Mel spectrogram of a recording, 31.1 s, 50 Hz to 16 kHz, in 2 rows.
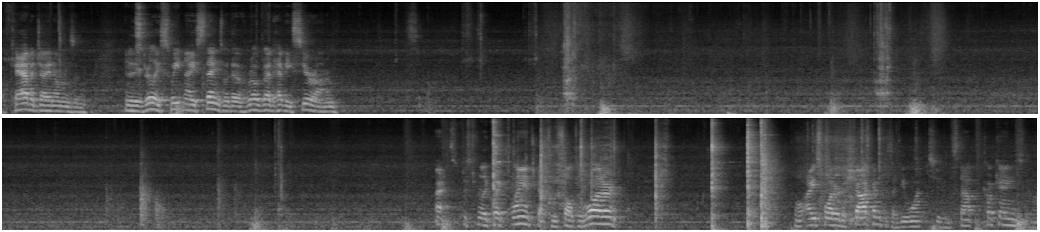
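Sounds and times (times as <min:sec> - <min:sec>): steady low hum: 0:00.0 - 0:31.0
knife on plastic cutting board: 0:23.6 - 0:25.6.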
